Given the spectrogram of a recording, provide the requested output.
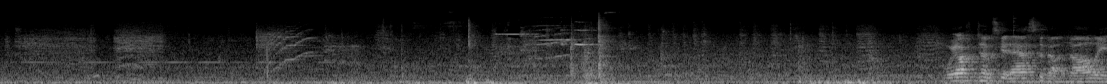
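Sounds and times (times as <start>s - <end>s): steady low hum: 0.0s - 11.0s
door closer squeal: 0.2s - 1.9s, 4.9s - 6.3s.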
